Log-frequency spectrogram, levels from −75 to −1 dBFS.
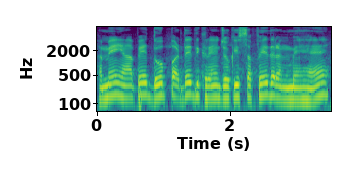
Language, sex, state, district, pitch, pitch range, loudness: Hindi, male, West Bengal, Darjeeling, 145 Hz, 135-155 Hz, -14 LUFS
